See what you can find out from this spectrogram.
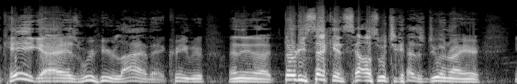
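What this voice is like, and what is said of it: Put-on radio host voice. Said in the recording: “my radio voice”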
